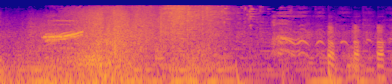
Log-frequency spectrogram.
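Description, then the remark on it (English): A high held tone, pitched at the glass's resonant frequency, gives way to a loud burst of shattering glass that crashes and scatters for a second or two, followed by a brief wavering vocal exclamation. “You're hitting a pitch with sound waves that have the same resonant frequency as the glass. That's why it shatters.”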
